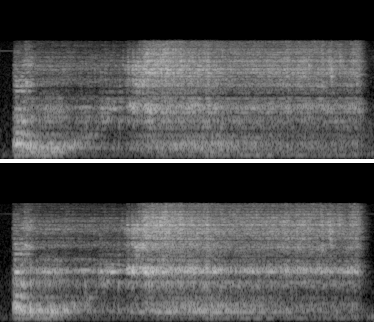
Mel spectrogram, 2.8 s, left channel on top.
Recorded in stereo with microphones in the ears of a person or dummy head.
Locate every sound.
0.1 s a toilet flushing: 60° right (ahead or behind), 1.1 m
